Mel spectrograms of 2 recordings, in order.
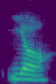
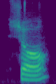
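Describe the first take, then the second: First: The y is said the other Latin American way. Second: The y is said the Argentine way. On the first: "in the all over the co- other countries, they said yo" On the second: "We said yo, like with different sound"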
